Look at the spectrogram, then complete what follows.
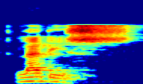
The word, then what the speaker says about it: lettuce: Cũng tương tự, các bạn lên dòng âm đầu tiên và xuống dòng âm thứ hai lettuce, kết thúc bằng âm s.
